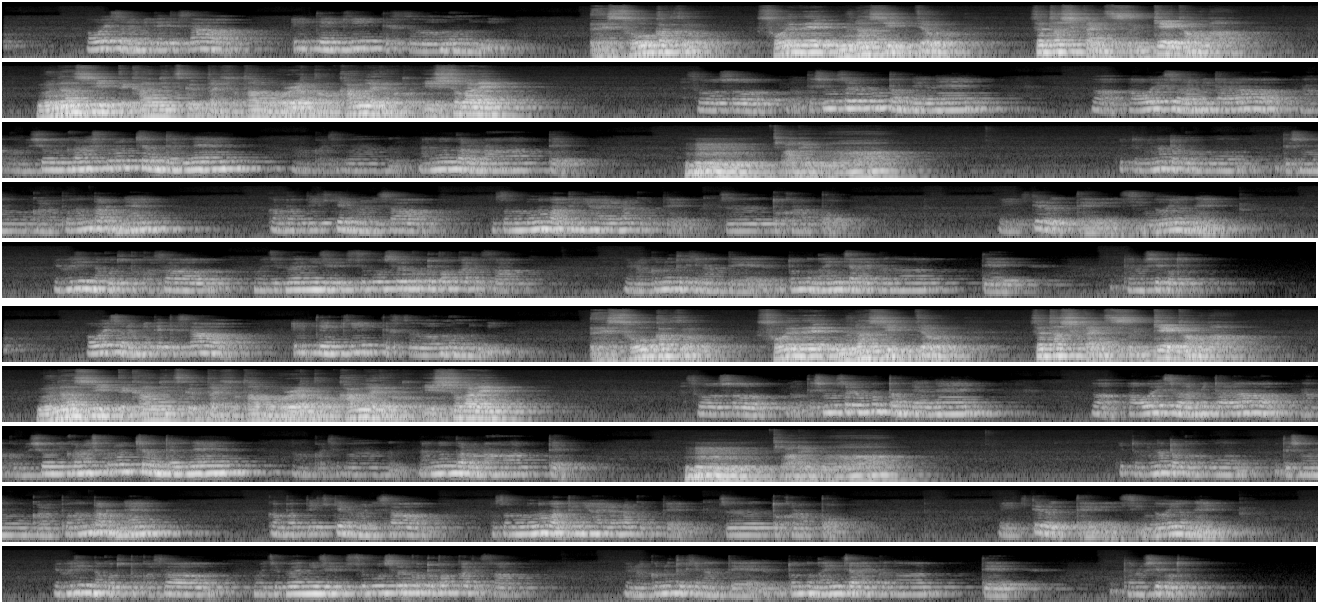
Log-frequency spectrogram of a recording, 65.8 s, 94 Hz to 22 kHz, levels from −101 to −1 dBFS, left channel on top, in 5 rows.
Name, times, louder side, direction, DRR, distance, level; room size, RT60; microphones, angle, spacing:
voice 1, 0.8-2.3 2.9-4.9 20.1-22.9 24.0-28.6 29.2-31.5 31.8-31.9 37.6-38.7 39.0-41.0 42.1-43.7 44.4-46.3 46.7-47.8 49.4-51.6 53.1-54.8 55.1-57.8 58.8-61.9 62.4-62.7 63.8-64.4, right 1 dB, 25° right, -3 dB, 1.7 m, -31 dB
voice 2, 5.9-7.0 7.5-9.5 10.3-12.3 13.5-18.1 33.1-35.2, left 1 dB, 10° right, -7 dB, 1.6 m, -25 dB
8.1 x 5.2 x 4.9 m, 1.2 s
head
